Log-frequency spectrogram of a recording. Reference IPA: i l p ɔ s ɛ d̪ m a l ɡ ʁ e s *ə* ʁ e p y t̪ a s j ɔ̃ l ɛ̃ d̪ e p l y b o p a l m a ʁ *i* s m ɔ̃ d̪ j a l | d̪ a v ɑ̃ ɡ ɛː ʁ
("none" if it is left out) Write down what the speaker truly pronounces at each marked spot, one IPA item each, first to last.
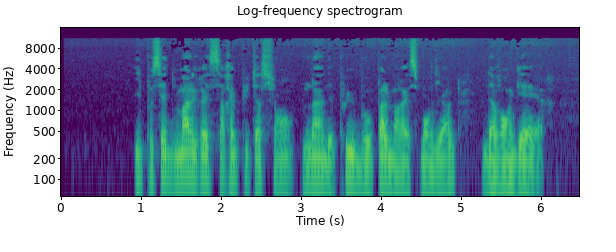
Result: a, ɛ

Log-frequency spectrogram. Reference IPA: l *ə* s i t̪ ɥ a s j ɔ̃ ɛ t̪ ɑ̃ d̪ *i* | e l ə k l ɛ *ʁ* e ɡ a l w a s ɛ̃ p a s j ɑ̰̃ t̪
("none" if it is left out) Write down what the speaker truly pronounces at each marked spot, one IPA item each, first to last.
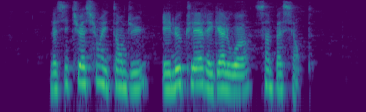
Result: a, y, ʁ

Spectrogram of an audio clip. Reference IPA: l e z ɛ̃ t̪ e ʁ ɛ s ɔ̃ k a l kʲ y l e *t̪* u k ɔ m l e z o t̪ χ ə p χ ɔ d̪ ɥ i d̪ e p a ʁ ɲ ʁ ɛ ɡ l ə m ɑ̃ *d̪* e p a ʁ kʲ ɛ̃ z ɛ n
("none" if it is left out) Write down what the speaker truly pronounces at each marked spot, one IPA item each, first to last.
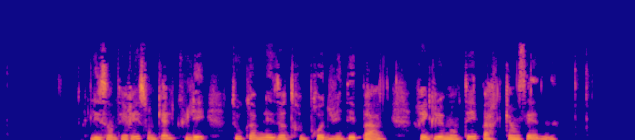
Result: t̪, t̪

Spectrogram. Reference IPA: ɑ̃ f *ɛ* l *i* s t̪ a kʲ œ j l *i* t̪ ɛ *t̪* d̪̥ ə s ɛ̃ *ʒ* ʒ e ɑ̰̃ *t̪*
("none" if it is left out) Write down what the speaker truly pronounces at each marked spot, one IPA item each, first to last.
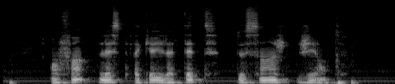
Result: ɛ̃, ɛ, a, t̪, ʒ, t̪

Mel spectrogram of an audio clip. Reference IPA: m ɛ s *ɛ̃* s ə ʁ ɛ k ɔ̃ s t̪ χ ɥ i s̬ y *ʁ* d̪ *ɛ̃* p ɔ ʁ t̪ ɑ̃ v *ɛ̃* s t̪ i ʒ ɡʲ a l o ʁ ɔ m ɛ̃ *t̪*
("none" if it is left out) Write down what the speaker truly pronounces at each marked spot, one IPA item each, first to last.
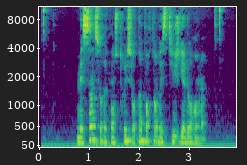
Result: ɛ̃, ʁ, ɛ̃, ɛ, none

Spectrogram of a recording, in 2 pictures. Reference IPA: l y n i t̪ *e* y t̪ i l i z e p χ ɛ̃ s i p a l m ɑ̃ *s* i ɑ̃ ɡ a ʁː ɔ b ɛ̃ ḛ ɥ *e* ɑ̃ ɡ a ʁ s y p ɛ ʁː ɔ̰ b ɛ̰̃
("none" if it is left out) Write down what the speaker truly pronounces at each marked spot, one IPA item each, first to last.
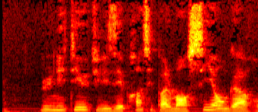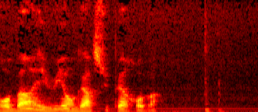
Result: e, s, i

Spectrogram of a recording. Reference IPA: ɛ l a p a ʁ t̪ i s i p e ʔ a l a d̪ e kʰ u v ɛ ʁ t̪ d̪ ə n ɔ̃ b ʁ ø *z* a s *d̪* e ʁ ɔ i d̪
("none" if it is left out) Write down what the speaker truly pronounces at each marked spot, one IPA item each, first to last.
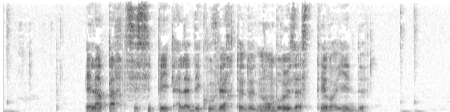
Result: z, t̪

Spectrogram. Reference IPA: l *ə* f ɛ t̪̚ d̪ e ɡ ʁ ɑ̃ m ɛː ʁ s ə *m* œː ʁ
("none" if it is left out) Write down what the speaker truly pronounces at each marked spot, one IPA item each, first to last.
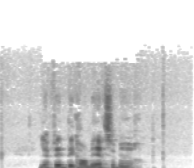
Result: a, m

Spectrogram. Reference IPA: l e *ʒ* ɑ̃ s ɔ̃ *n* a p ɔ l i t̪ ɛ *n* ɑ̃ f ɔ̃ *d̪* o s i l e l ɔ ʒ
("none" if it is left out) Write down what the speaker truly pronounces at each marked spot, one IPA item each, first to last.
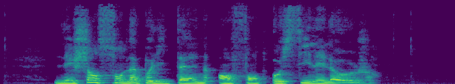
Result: ʃ, n, n, t̪

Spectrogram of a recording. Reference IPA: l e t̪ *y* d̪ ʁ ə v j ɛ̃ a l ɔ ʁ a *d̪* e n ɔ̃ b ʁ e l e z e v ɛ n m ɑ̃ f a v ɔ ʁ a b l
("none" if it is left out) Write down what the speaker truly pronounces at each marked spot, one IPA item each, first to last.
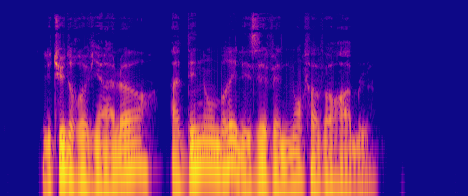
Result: y, d̪

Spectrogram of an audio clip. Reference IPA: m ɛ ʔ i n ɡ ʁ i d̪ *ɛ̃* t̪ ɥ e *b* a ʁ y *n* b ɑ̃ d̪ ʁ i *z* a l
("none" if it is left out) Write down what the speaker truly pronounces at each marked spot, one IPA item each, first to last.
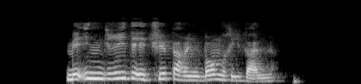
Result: ɛ, p, n, v

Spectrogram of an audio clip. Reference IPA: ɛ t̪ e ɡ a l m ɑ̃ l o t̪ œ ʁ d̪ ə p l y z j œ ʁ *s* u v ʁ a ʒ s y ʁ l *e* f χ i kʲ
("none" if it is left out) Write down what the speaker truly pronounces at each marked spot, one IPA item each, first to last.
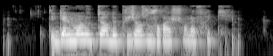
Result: z, a

